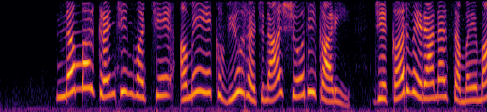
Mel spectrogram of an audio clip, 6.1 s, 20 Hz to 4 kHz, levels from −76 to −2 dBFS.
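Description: No technical faults occur in this speech, which comes over a call path whose narrowband coding leaves nothing above 4 kHz, as a G.711 A-law link would.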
